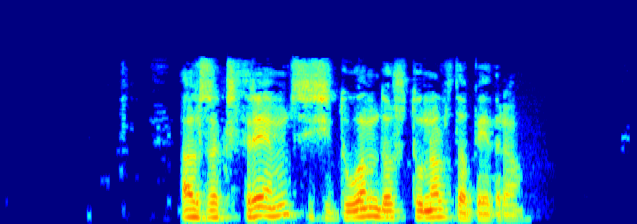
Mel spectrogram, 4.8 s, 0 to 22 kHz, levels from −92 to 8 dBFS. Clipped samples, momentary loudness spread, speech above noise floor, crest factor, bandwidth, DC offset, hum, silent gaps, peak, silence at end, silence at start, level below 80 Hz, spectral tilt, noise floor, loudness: under 0.1%; 9 LU; 39 dB; 18 dB; 7.8 kHz; under 0.1%; none; none; -2 dBFS; 0.85 s; 1.35 s; -54 dBFS; -5.5 dB/octave; -57 dBFS; -18 LUFS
